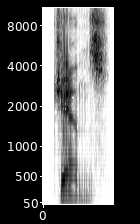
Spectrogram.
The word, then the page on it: gens: American English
